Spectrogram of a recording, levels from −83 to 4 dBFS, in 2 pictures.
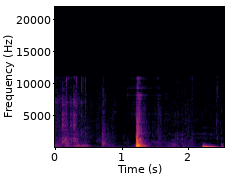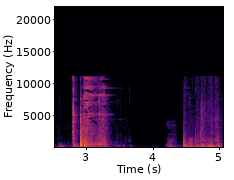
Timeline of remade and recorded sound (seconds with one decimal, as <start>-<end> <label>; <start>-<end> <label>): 0.0-1.0 recorded; 1.0-1.6 remade; 1.6-5.1 recorded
